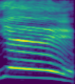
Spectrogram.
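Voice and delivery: put-on high, loud child's cheer; cheering kids. Kids celebrating the slain dragon, high cheer. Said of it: "the other kids are like".

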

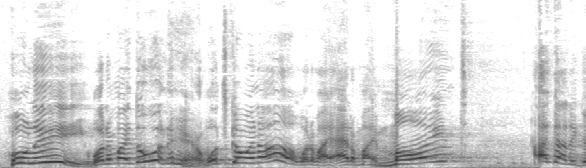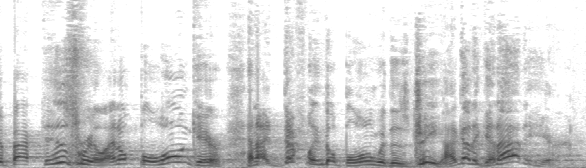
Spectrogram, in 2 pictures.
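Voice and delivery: high-pitched, alarmed self-questioning; acted panic. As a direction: act out a man suddenly desperate to get out. Acted inner panic, wants out.

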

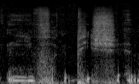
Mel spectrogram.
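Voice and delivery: hushed, whispery cursing; muttered disgust. Retold or imitated. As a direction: mutter the insult under your breath. His disgusted thought about the driver.

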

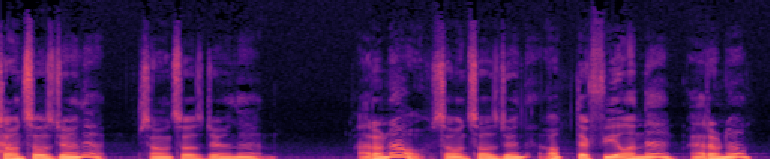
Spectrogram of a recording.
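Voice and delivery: lightly voiced live-and-let-live shrug; unbothered observing. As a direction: toss off each remark without judgment. Imitates housemates shrugging things off.

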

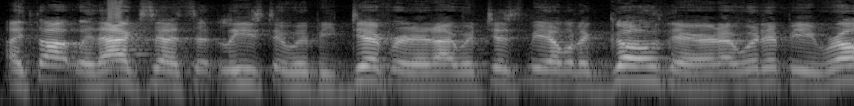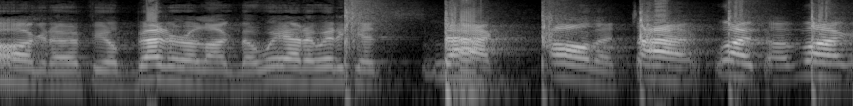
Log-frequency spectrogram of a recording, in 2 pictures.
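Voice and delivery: builds from a put-upon whine to a loud high rant; whiny humanoid freakout. Retold or imitated. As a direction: spiral from complaining into outraged yelling. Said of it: "the humanoid in you goes".

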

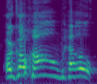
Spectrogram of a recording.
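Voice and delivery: high, loud call; loud mock plea. Real, not acted. Friend yelling at a character on screen to leave. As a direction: shout it at the screen.

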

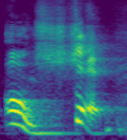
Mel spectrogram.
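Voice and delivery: high-pitched startled realization; mock shocked. Gang kid spots sheriff behind him, mock shock. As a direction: imitate a kid caught out by the law. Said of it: "he sees this sheriff".

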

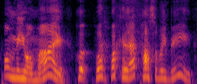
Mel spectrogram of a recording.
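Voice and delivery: overacted amazement selling a product; infomercial host. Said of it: "you just infomercialed these poor people".

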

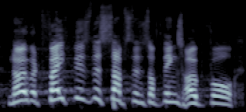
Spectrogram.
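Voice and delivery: loud recital, hammed up; mock insistence. Mocked believer answering doubters with scripture, loud insistence. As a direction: protest loudly as a mock zealous believer.

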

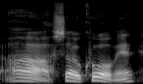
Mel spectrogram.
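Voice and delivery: usual speaking voice

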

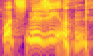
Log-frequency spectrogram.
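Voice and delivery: put-on high, puzzled kid voice; mock kid asking why; nine-year-old self. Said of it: "Be like".

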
